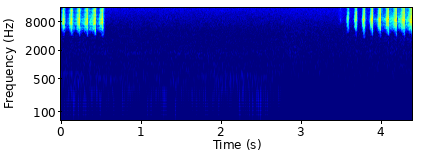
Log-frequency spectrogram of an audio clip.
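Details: Swiss gold grasshopper singing at Wildhaus, Switzerland, 7 October 2022: a high, crackling pulse-train ends, near-silence with faint low rustling follows, then another burst of about ten loud, buzzy pulses begins.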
